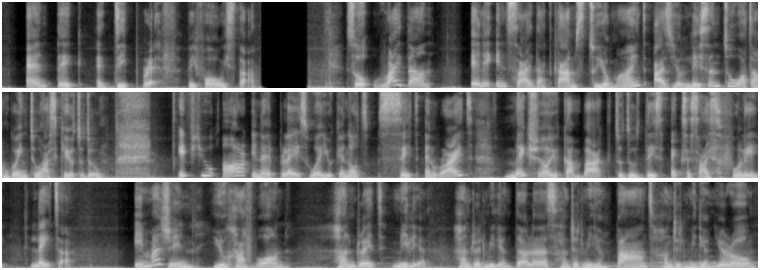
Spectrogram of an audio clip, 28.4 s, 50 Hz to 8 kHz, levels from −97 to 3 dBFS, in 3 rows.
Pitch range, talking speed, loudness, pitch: 155-205 Hz, 145 wpm, -21 LUFS, 175 Hz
